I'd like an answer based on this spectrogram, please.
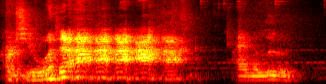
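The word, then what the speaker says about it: Elune: your name of course you would I am aloon e l u n e Alon Alon how did you spell that e l u n e l u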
